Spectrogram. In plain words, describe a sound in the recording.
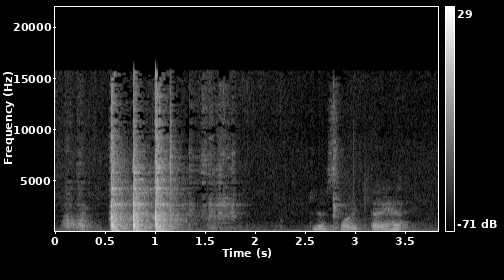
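A fork scrapes and taps against a metal pan.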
